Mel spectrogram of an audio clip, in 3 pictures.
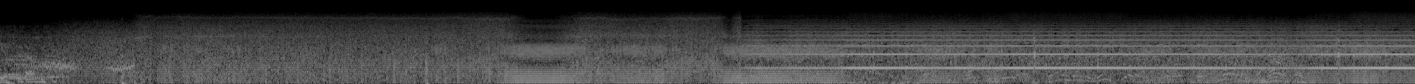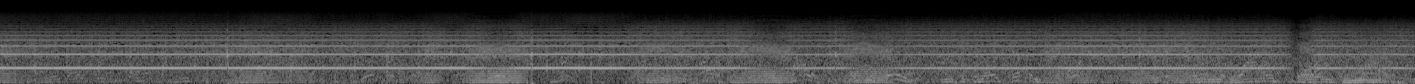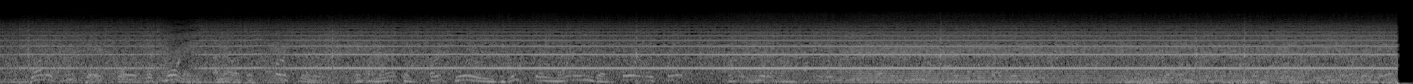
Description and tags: AT&T Cordless Phone in charger with station AM Radio
Electro-magnetic interference from an AT&T; cordless phone handset CL82301 charging in the charger when held and moved around near the internal Ferrite antenna on the back right of a 13-year-old boombox. The radio was set to 580 KHZ WIBW from Topeka. You can hear the station in and out as the signal from the phone waxes and wanes as I move it around the back of the radio. Recorded with Goldwave from line-in. You hear the signal to the base unit which is a low pulsed buzz, as well as the processor noise as it's charging. It's a single tone as opposed to the shifting tones when it's on standby.
EMI, am-radio, radio-interference, tone, radio, glitch, cordless-phone, beep, wibw, human, interference, male, voice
